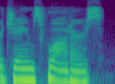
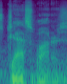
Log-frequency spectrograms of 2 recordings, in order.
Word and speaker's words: Jas Waters: to This Is Us writer James Waters. It's Jas Waters, isn't it? I think it's spelled, but they said it wrong.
